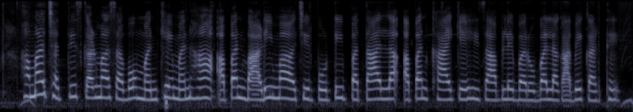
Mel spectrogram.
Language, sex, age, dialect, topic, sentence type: Chhattisgarhi, female, 18-24, Western/Budati/Khatahi, agriculture, statement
